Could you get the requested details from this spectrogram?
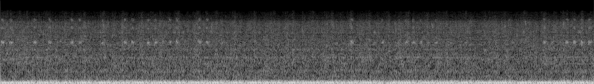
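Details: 1979 Chevy C10 after sitting 5 years: steady, even low rumble with smooth regular firing and no knocks or misses; healthy, settled idle.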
